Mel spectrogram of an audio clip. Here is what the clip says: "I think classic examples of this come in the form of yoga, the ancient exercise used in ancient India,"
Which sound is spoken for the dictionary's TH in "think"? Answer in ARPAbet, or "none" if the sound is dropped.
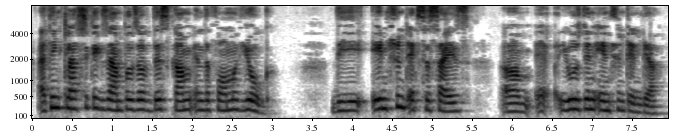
T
